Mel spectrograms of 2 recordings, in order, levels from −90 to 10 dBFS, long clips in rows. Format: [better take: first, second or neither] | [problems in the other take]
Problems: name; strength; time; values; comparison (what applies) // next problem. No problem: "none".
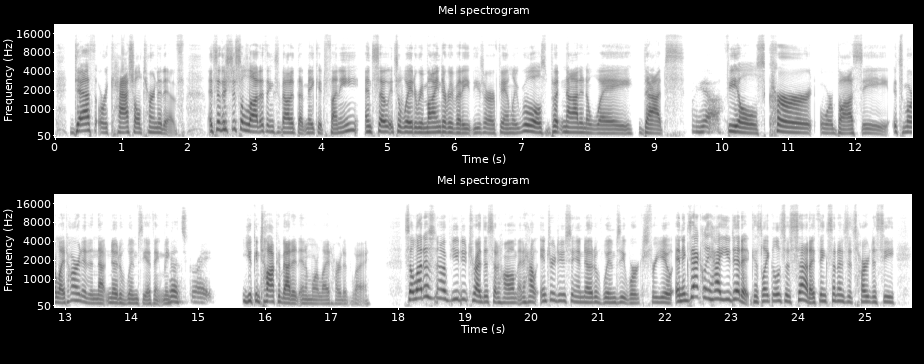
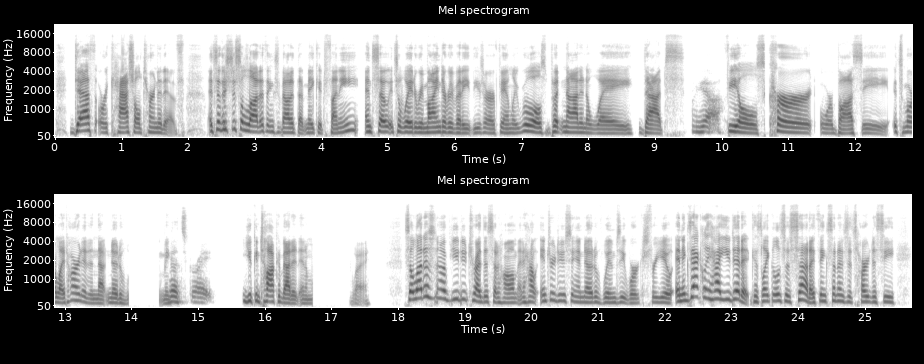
first | audio cutting out; at 14 s and at 17 s for 0.5 s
